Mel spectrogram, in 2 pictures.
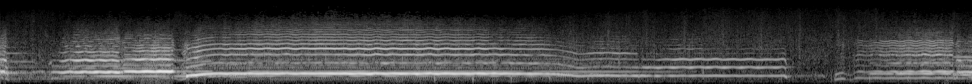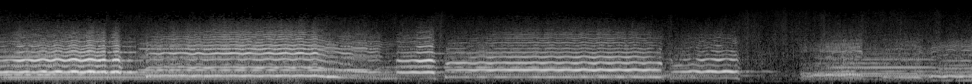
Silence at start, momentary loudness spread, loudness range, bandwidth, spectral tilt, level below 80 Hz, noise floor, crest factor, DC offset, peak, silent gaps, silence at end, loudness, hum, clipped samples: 0 s; 15 LU; 12 LU; 12.5 kHz; -2.5 dB/octave; -64 dBFS; -41 dBFS; 16 dB; under 0.1%; 0 dBFS; none; 0 s; -15 LUFS; none; under 0.1%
